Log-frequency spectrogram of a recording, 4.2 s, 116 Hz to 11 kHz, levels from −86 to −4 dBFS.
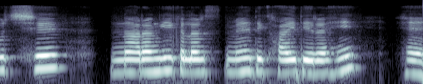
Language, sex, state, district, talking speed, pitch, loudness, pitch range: Hindi, female, Chhattisgarh, Jashpur, 115 wpm, 225 Hz, -14 LUFS, 220-250 Hz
